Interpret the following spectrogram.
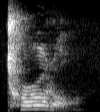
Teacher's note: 자, 이때 트는 강세가 없는 트예요. 자, 강세가 없는 트는 어떻게 해주냐면요. 역시 디귿이나 리을 소리가 나온다. 한국어의 디귿이나 리을 소리예요.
